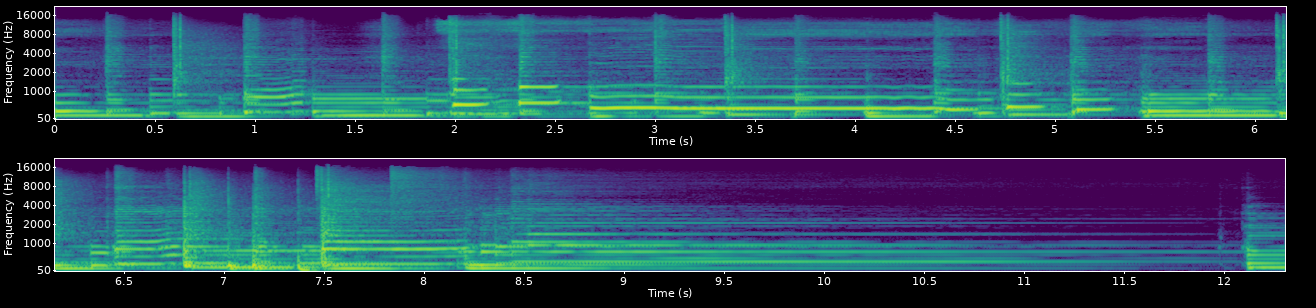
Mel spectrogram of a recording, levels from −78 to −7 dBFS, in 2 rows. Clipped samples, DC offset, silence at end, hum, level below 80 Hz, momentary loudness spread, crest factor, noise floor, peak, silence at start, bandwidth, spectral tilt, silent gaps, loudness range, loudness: under 0.1%; under 0.1%; 0 s; none; -46 dBFS; 13 LU; 20 dB; -45 dBFS; 0 dBFS; 0 s; 17.5 kHz; -5 dB/octave; none; 8 LU; -20 LUFS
